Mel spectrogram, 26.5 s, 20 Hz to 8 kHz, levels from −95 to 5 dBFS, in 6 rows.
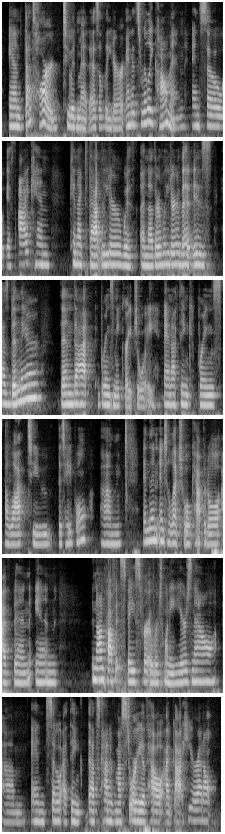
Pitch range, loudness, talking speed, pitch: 175-195 Hz, -19 LUFS, 170 wpm, 185 Hz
